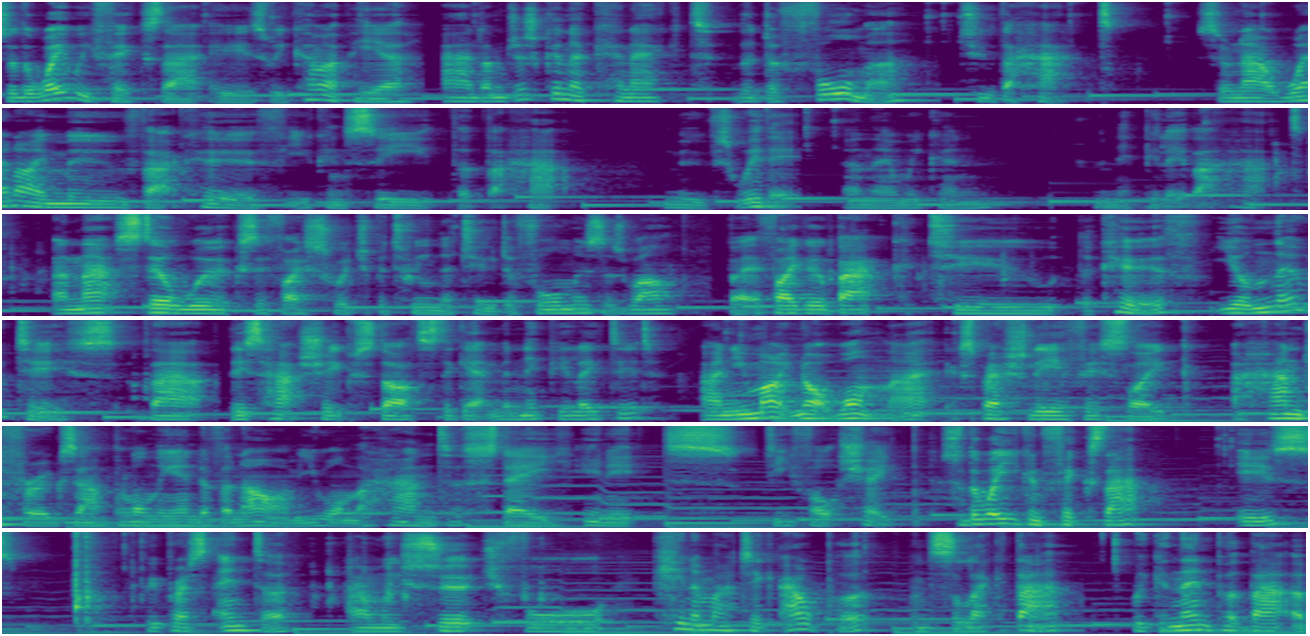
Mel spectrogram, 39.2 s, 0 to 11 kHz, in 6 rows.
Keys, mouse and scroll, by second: 0.5-0.9 scroll up 1, 0.9 click, 2.4 click, 13.1 ctrl+z, 15.3 click, 17.2-18.1 typing, 18.8 click, 20.3-20.6 scroll up 1, 22.0 click, 22.9 scroll down 1, 23.2 click, 23.7-24.2 scroll up 1, 24.2 space, 24.3 click, 24.7 space, 32.2 click, 33.0 Return, 33.9-35.2 typing, 36.9 click.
